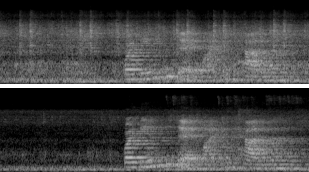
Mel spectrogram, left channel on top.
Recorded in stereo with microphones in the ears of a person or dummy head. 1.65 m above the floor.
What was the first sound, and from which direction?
A woman speaking, 10° right (ahead or behind).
